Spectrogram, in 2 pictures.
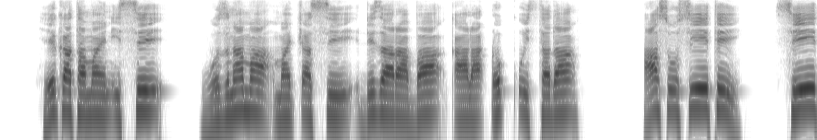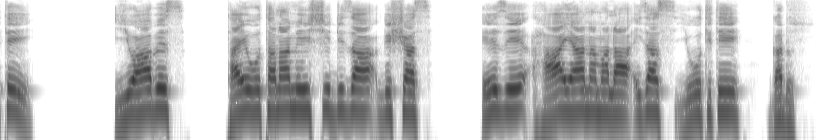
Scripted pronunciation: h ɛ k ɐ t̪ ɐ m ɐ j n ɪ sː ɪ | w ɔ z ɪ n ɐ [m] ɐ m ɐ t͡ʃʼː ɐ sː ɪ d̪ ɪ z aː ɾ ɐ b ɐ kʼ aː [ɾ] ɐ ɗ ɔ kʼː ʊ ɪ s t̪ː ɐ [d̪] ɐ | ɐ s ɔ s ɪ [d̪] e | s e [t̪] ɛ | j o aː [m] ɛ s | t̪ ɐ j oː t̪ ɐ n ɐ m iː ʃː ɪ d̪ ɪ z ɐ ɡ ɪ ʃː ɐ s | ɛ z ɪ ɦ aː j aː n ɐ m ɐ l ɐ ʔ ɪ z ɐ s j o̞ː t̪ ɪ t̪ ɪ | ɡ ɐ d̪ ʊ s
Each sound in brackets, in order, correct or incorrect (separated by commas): correct, incorrect, correct, incorrect, correct, incorrect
